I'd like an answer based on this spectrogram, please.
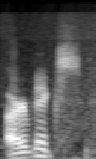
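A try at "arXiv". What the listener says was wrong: Yeah, well, I think it should be pronounced like archive, like archive. It's just the Greek letter he, you know, kind of like H.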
